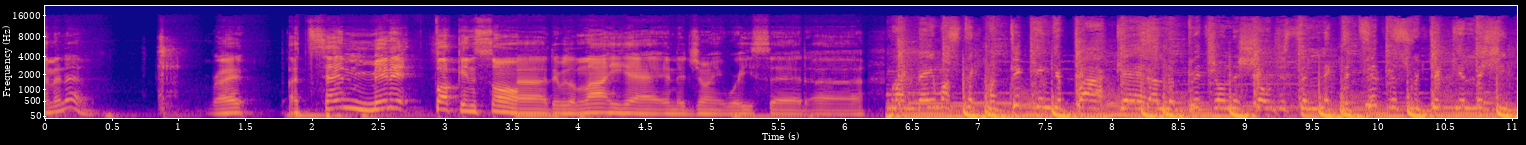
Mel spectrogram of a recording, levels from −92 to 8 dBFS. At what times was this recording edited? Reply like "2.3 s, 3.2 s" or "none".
3.5 s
